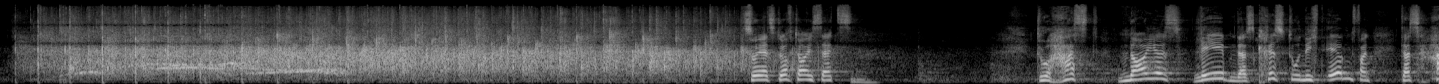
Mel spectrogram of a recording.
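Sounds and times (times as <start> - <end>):
audience applauding: 0.0 - 8.2
speech: 7.5 - 8.8, 10.4 - 14.3.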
